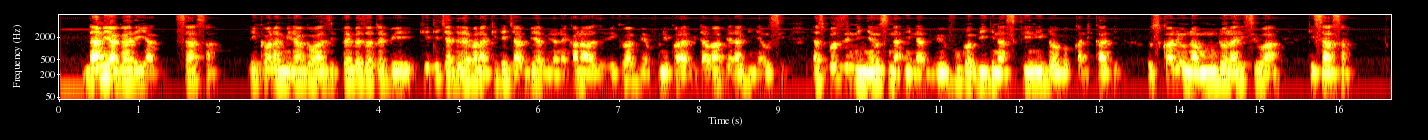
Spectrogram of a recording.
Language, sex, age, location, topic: Swahili, male, 18-24, Nairobi, finance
